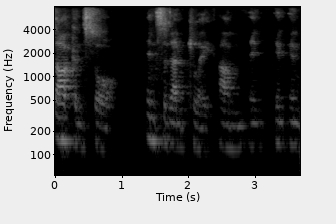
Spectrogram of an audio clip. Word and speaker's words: Arkansas: that's where I'm registered to vote it it's pronounced Arkansas incidentally um in in in the states that's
